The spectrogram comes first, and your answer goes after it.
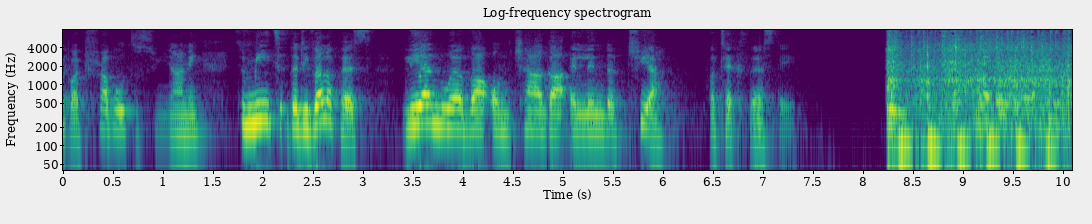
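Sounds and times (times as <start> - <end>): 
speech: 0.0 - 7.4, 9.2 - 10.0
pedal-powered bicycle water filter machine on a metal platform whirring as pedaled: 8.2 - 10.0.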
